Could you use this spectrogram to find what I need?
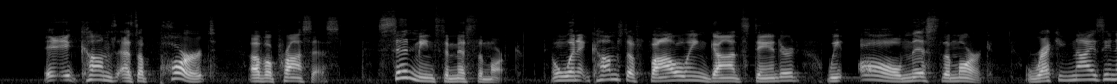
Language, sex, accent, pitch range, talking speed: English, male, American, 130-190 Hz, 150 wpm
